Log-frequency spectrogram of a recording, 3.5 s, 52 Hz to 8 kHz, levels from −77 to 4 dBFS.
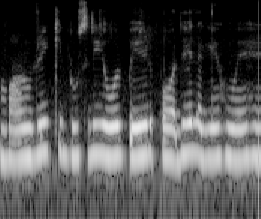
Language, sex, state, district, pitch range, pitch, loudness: Hindi, female, Jharkhand, Palamu, 210-225 Hz, 215 Hz, -13 LUFS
